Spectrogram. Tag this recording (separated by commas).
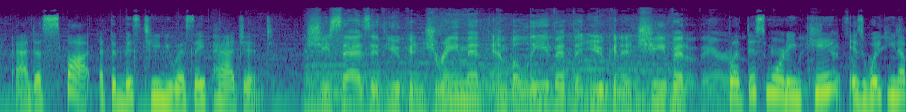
Speech, Music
